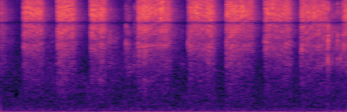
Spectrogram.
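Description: Aerosol can of silver spray paint hissing in short, quick bursts, about two or three a second, as a light misting coat goes onto bare wood trim.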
